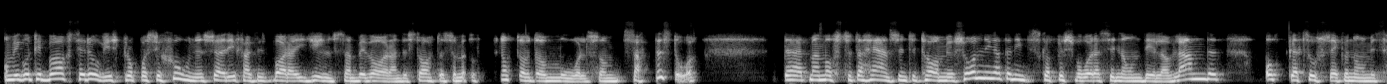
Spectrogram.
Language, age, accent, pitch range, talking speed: Swedish, 40-59, native, 160-210 Hz, 200 wpm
